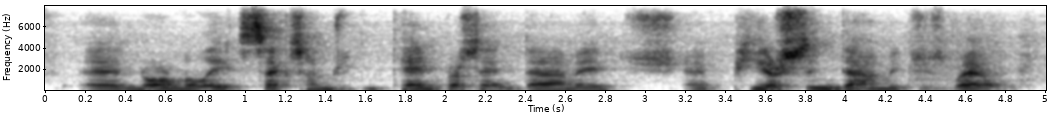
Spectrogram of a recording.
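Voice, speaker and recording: Lively intonation marks this man's fairly high-pitched voice at a moderate pace, with noticeable background noise. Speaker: gaming channel co-host and comedian. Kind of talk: casual chat with game tutorial.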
